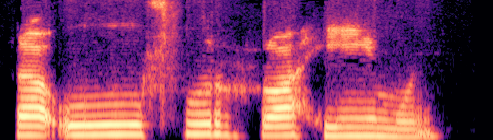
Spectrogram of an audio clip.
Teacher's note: Idgham kamil will take place here, and therefore how I will say this is ra'ufur rahimun. Okay, you can't hear the noon.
